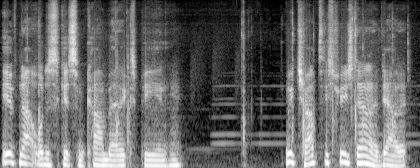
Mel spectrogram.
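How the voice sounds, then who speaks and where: A man's voice: medium pitch, lively intonation, normal speed, darkish tone, faint music behind. A man doing casual live gameplay commentary, thinking aloud to himself and his viewers as a streamer. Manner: musing, talks to viewers and self. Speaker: video game livestreamer.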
